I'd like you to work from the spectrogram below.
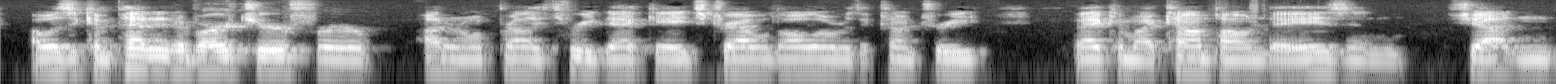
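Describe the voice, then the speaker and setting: With an American accent, a man speaks at a moderate pace and medium pitch. His intonation is monotone and flat. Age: 60s. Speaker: bow hunting association president. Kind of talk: podcast interview.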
